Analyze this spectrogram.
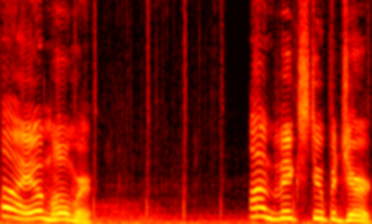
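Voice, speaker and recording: This put-on character voice sits at a fairly high pitch and moves at a fairly slow pace. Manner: imitation, put-on cartoon voice.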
